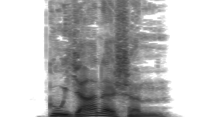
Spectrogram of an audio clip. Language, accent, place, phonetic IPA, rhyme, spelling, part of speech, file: German, Germany, Berlin, [ɡuˈjaːnɪʃm̩], -aːnɪʃm̩, guyanischem, adjective, De-guyanischem.ogg
- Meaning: strong dative masculine/neuter singular of guyanisch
